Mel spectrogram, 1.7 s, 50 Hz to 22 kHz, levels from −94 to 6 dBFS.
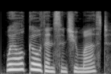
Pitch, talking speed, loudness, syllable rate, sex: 235 Hz, 215 wpm, -16 LUFS, 4.6 syllables/s, female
